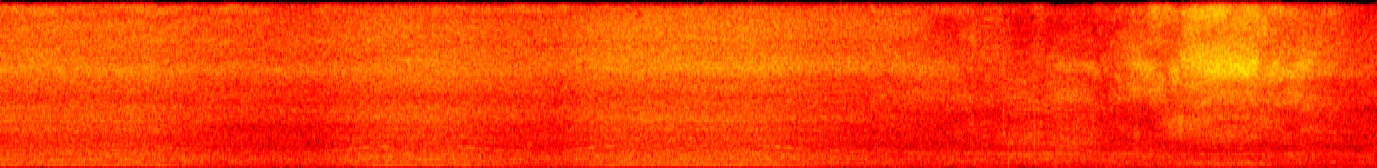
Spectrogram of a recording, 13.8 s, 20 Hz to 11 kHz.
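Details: Hoover Sensotronic Total System 50 vacuum cleaner, heavily damaged unit, first power-on test; steady high whoosh with smooth motor tone rising and falling slowly as suction changes; motor runs normally.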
